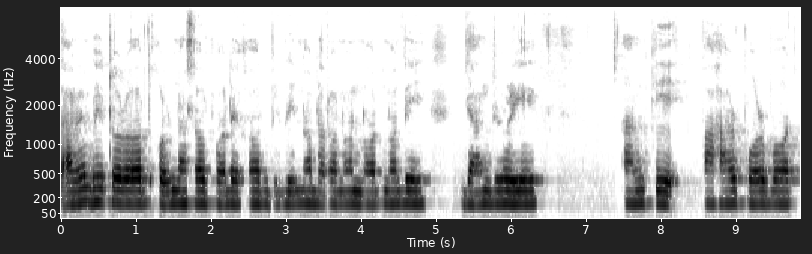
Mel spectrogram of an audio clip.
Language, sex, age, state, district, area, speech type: Assamese, male, 30-45, Assam, Tinsukia, urban, spontaneous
